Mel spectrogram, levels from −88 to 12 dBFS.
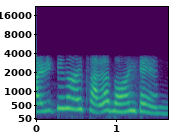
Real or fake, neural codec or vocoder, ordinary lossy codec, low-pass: fake; codec, 16 kHz, 0.5 kbps, X-Codec, HuBERT features, trained on general audio; none; 3.6 kHz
